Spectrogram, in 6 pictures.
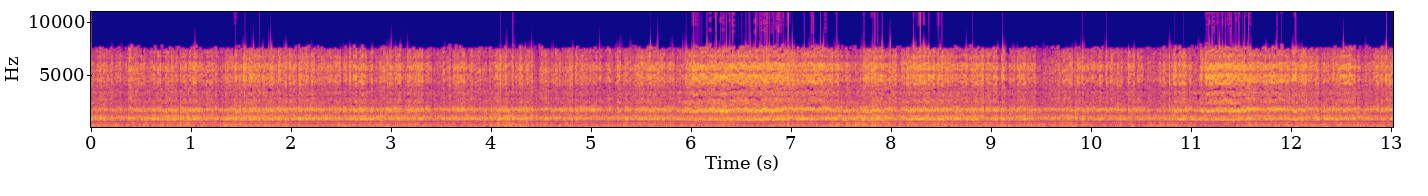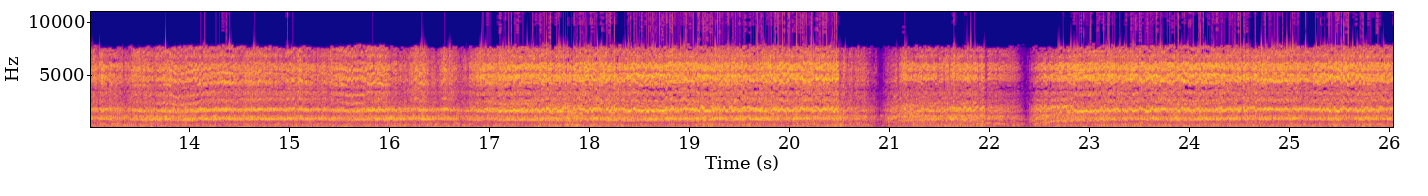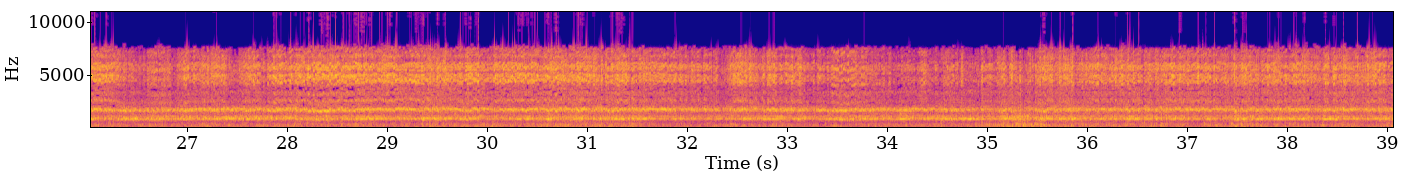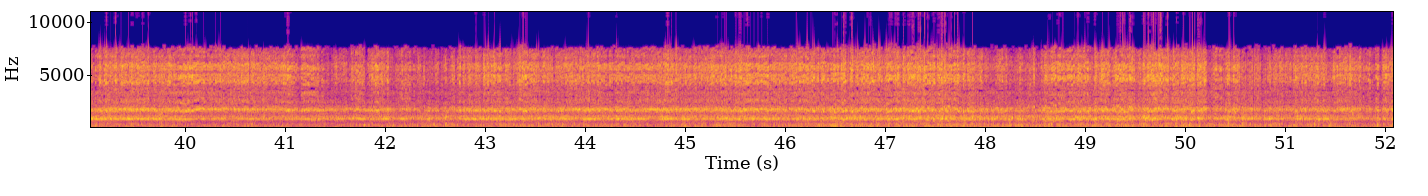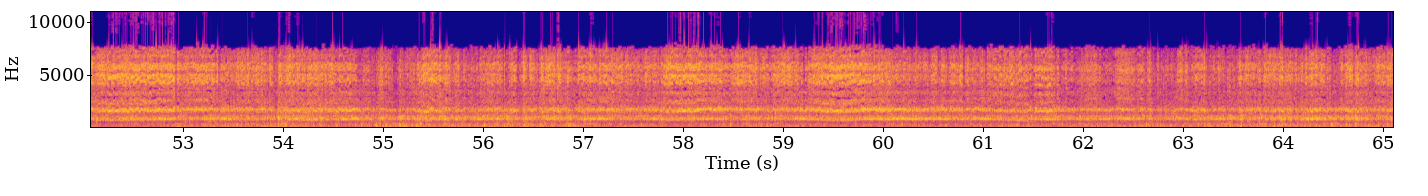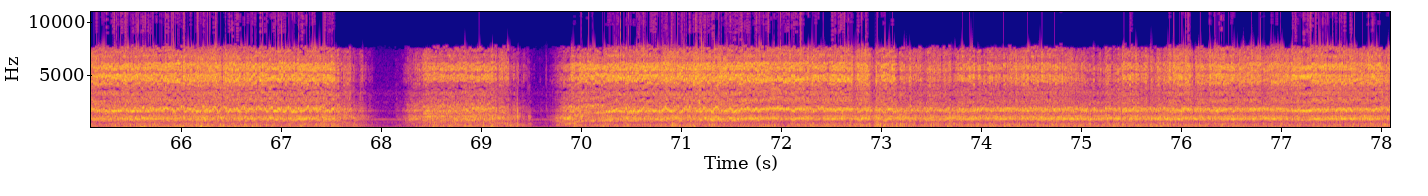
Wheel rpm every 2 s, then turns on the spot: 240, 230, 230, 220, 230, 230, 230, 230, 220, 210, 150, 140, 220, 230, 230, 230, 230, 230, 230, 240, 230, 230, 230, 230, 230, 230, 220, 230, 230, 230, 230, 230, 220, 160, 80, 180, 230, 230, 230.
none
